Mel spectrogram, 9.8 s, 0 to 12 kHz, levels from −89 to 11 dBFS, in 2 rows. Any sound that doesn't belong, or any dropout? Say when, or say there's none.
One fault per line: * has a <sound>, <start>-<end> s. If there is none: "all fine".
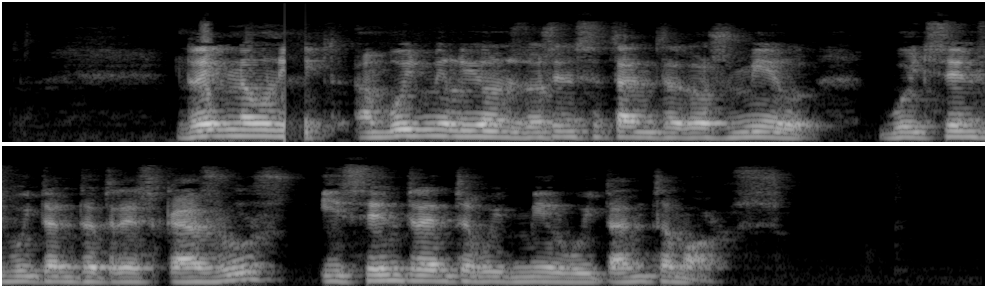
* has a dropout, 1.4-1.5 s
